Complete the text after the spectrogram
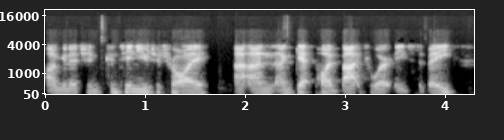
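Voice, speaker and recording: Fairly quick male speech in an English accent. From England. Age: 20s. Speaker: snake breeder. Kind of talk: podcast interview. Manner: halting, many fillers and restarts.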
